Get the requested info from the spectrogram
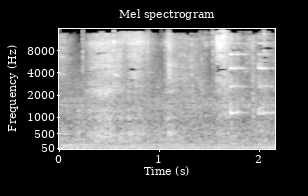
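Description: Eating at a table: a rasping scrape, like a fork dragged across a glass plate or noodles being slurped, about a quarter second to a second in, then a light clink of cutlery on glass near the end, over a steady low hum.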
